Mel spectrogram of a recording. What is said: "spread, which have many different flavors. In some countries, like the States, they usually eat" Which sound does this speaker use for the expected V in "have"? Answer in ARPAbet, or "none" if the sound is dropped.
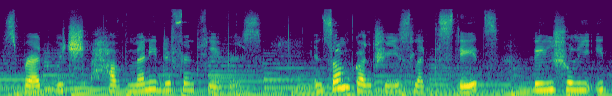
V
